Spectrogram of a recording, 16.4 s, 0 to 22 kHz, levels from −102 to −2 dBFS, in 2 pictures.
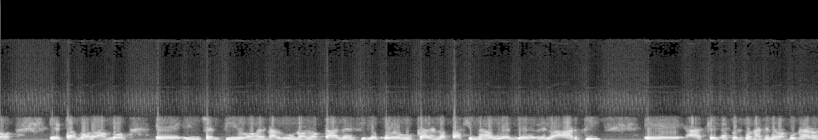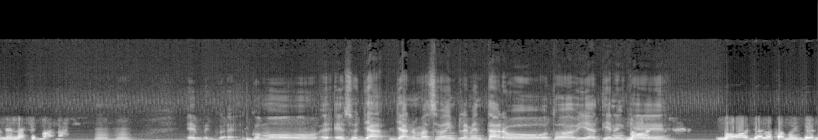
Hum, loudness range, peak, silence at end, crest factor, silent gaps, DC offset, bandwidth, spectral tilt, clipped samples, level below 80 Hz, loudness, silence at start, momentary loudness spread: none; 6 LU; 0 dBFS; 0 s; 16 dB; none; under 0.1%; 11 kHz; -6.5 dB/octave; under 0.1%; -36 dBFS; -16 LUFS; 0 s; 11 LU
